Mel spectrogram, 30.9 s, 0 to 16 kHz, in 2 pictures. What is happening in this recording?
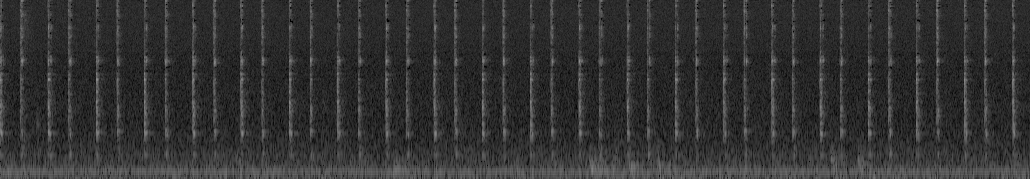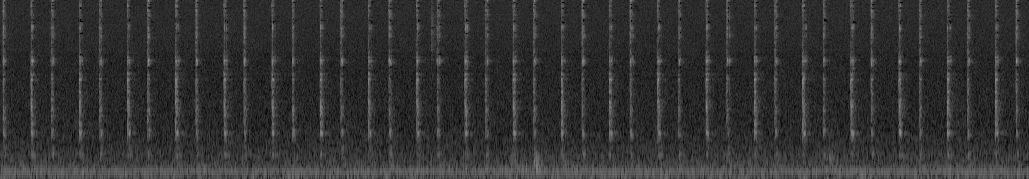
MCE 72, Battery
To test some microphones I used the following setup:
Quadmic preamplifier with HiGain on , set on a medium setting.
iRiver IHP-120 recorder, Gain on 20. (rockbox)
Distance clock to microphone: 30 cm or 1 ft.
In the title of the track it says, which microphone was used and if Phantom power or the battery were used.
Here: Beyerdynamic MCE 72.
microphone, clock, microphones, testing, test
